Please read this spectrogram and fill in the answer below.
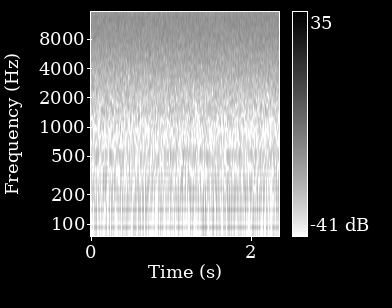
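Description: Steady room tone: an even hiss with a low hum and a faint steady tone, unchanging throughout, with no other sound.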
